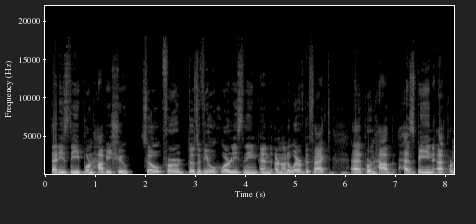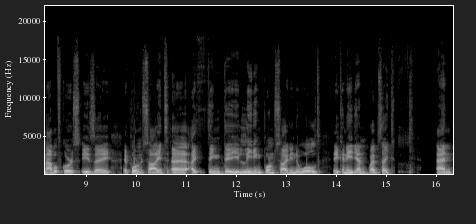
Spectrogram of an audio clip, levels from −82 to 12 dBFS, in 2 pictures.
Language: English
